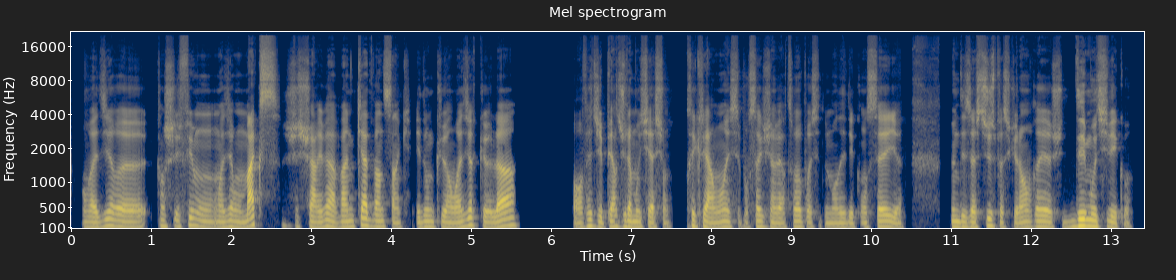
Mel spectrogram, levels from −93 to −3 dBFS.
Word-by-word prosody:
on 110 Hz, -, -6 dB
va 105 Hz, -1 st, +2 dB
dire, 130 Hz, +4 st, 0 dB
heu, 110 Hz, -2 st, +1 dB
quand 125 Hz, -, -5 dB
j'ai 125 Hz, +1 st, -3 dB
fait 150 Hz, +4 st, -2 dB
mon 115 Hz, -5 st, -2 dB
on -, -, -4 dB
va 110 Hz, -, 0 dB
dire 120 Hz, +1 st, -1 dB
mon 105 Hz, -, -2 dB
max, 130 Hz, +8 st, +4 dB
je 135 Hz, -3 st, -9 dB
suis 110 Hz, -, -2 dB
arrivé 105 Hz, +4 st, +1 dB
à 110 Hz, -, +4 dB
24-25 115 Hz, -2 st, 0 dB
et 105 Hz, -, -3 dB
donc, 115 Hz, 0 st, -3 dB
heu, 110 Hz, -, +2 dB
on 100 Hz, -, 0 dB
va 105 Hz, +1 st, +2 dB
dire 150 Hz, +3 st, 0 dB
que 115 Hz, -, -3 dB
là, 120 Hz, +8 st, +5 dB, 0.7 s
en 95 Hz, -, -2 dB
fait, 130 Hz, +4 st, -2 dB
j'ai 105 Hz, -, 0 dB
perdu 115 Hz, +1 st, -1 dB
la 120 Hz, -, +4 dB
motivation. 105 Hz, -1 st, -1 dB, 0.2 s
Très -, -, -1 dB
clairement 100 Hz, +3 st, +2 dB
et -, -, -2 dB
c'est 110 Hz, -, -7 dB
pour 100 Hz, -, -11 dB
ça 120 Hz, -, 0 dB
que 115 Hz, -, -4 dB
je -, -, -7 dB
viens 100 Hz, -, -1 dB
vers 100 Hz, 0 st, -1 dB
toi 115 Hz, +3 st, -1 dB
pour 105 Hz, -, -5 dB
essayer 100 Hz, -, -9 dB
de -, -, -23 dB
te -, -, -10 dB
demander 95 Hz, 0 st, -2 dB
des 95 Hz, -1 st, -4 dB
conseils, 105 Hz, +2 st, +1 dB
heu, 95 Hz, -, -6 dB, 0.6 s
même 115 Hz, -, +1 dB
des 110 Hz, -1 st, 0 dB
astuces 105 Hz, +6 st, +1 dB
parce 100 Hz, -5 st, -5 dB
que 100 Hz, -, -3 dB
là, 100 Hz, -, +1 dB
en 110 Hz, -, -1 dB
vrai, 115 Hz, -2 st, +3 dB
je 105 Hz, -, -7 dB
suis -, -, -9 dB
démotivé, 115 Hz, -3 st, +4 dB
quoi. 100 Hz, -, -11 dB
110 Hz, 280 wpm, -23 LUFS, 105-120 Hz, 0.7 s, là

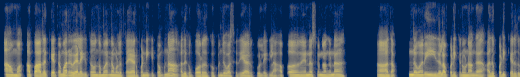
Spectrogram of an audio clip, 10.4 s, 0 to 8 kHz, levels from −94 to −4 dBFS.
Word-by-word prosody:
ஆமா, 125 Hz, -4 st, +3 dB, 0.2 s
அப்ப 150 Hz, +1 st, -1 dB
அத 155 Hz, -, +2 dB
கேட்ட 165 Hz, -1 st, +1 dB
மாரி 180 Hz, +1 st, +3 dB
வேலைக்கு 140 Hz, -1 st, +3 dB
தகுந்த 135 Hz, -1 st, 0 dB
மாரி 135 Hz, 0 st, +1 dB
நம்மள 130 Hz, -2 st, 0 dB
தயார் 130 Hz, +1 st, +3 dB
பண்ணிக்கிட்டோம்ன்னா, 120 Hz, +6 st, -2 dB, 0.2 s
அதுக்கு 125 Hz, -1 st, -2 dB
போறதுக்கு 130 Hz, -1 st, -1 dB
கொஞ்சம் 110 Hz, -1 st, -2 dB
வசதியா 110 Hz, +1 st, -3 dB
இருக்கும் 100 Hz, +1 st, -9 dB
இல்லைங்களா? 100 Hz, +3 st, -5 dB
அப்ப 140 Hz, -, -8 dB, 0.3 s
என்ன 130 Hz, +3 st, +2 dB
சொன்னாங்கன்னா, 135 Hz, +2 st, +1 dB, 0.8 s
ஆ -, -, +2 dB, 0.2 s
அதான் 115 Hz, -1 st, -3 dB, 0.3 s
இந்த 135 Hz, -1 st, +5 dB
மாரி 140 Hz, +2 st, +2 dB, 0.2 s
இதெல்லாம் 135 Hz, +2 st, +2 dB
படிக்கணும்னாங்க, 120 Hz, -3 st, 0 dB, 0.2 s
அது 135 Hz, +2 st, +1 dB
படிக்றது 140 Hz, +1 st, -3 dB
130 Hz, 160 wpm, -25 LUFS, 120-140 Hz, 0.8 s, இந்த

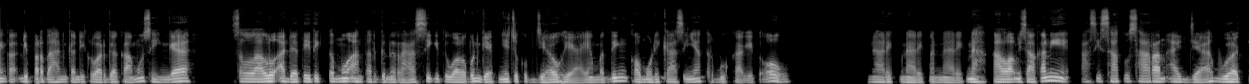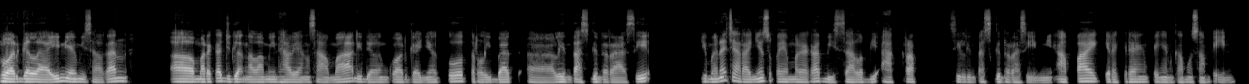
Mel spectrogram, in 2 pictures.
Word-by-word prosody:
yang 135 Hz, -, 0 dB
dipertahankan 120 Hz, -1 st, -1 dB
di 115 Hz, -, -3 dB
keluarga 115 Hz, -1 st, 0 dB
kamu 115 Hz, +7 st, 0 dB
sehingga 135 Hz, +2 st, +2 dB, 0.4 s
selalu 130 Hz, +1 st, +4 dB
ada 130 Hz, -2 st, +3 dB
titik 140 Hz, 0 st, 0 dB
temu 140 Hz, +1 st, +3 dB
antar 125 Hz, -2 st, -1 dB
generasi 115 Hz, +2 st, -1 dB
gitu, 120 Hz, -2 st, -1 dB
walaupun 115 Hz, +5 st, +3 dB
gapnya 120 Hz, 0 st, +1 dB
cukup 115 Hz, -3 st, -8 dB
jauh 115 Hz, +1 st, +2 dB
ya, 100 Hz, -2 st, -2 dB
yang 105 Hz, 0 st, -1 dB
penting 150 Hz, +9 st, +2 dB
komunikasinya 115 Hz, +1 st, -1 dB
terbuka, 110 Hz, -4 st, -7 dB
gitu. 100 Hz, -, -9 dB
Ow, 150 Hz, -3 st, +2 dB, 0.9 s
menarik 115 Hz, -1 st, -3 dB
menarik 110 Hz, -2 st, -2 dB
menarik. 105 Hz, -2 st, -3 dB
Nah 120 Hz, -4 st, +3 dB
kalau 120 Hz, +1 st, +5 dB
misalkan 130 Hz, +4 st, +2 dB
nih, 170 Hz, -4 st, +5 dB, 0.2 s
kasih 125 Hz, +3 st, -5 dB
1 135 Hz, 0 st, -2 dB
saran 130 Hz, 0 st, +2 dB
aja 120 Hz, -1 st, -1 dB
buat 125 Hz, -2 st, +4 dB
keluarga 130 Hz, -2 st, +8 dB, 0.2 s
lain 130 Hz, +7 st, +4 dB
ya, 130 Hz, -, +4 dB
misalkan, 125 Hz, +5 st, 0 dB, 0.5 s
eee, 130 Hz, -1 st, +6 dB
mereka 125 Hz, +3 st, +2 dB
juga 130 Hz, -1 st, +2 dB
ngalamin 115 Hz, +1 st, -1 dB
hal 115 Hz, -1 st, -1 dB
yang 110 Hz, 0 st, -2 dB
sama 115 Hz, +5 st, -1 dB
di 120 Hz, -, -1 dB
dalam 110 Hz, -1 st, -3 dB
keluarganya 110 Hz, -1 st, -3 dB
tuh 140 Hz, +1 st, +2 dB
terlibat, 110 Hz, -1 st, -2 dB
eee, 105 Hz, -3 st, -5 dB
lintas 115 Hz, 0 st, -2 dB
generasi. 110 Hz, +4 st, 0 dB, 0.5 s
Gimana 135 Hz, +6 st, +1 dB
caranya 135 Hz, -7 st, 0 dB
supaya 125 Hz, -7 st, -3 dB
mereka 115 Hz, +3 st, -1 dB
bisa 110 Hz, -1 st, -3 dB
lebih 115 Hz, +2 st, -4 dB
akrab 110 Hz, -2 st, -4 dB, 0.3 s
si 125 Hz, -, -7 dB
lintas 110 Hz, 0 st, -5 dB
generasi 110 Hz, -3 st, -5 dB
ini? 100 Hz, +2 st, -6 dB
Apa 140 Hz, +3 st, +2 dB
yang -, -, -9 dB
kira-kira 120 Hz, 0 st, -3 dB
yang 115 Hz, 0 st, -4 dB
pengen 110 Hz, -1 st, -3 dB
kamu 110 Hz, +1 st, -6 dB
sampein? 105 Hz, +1 st, -6 dB
120 Hz, 175 wpm, -23 LUFS, 110-130 Hz, 0.9 s, keluarga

